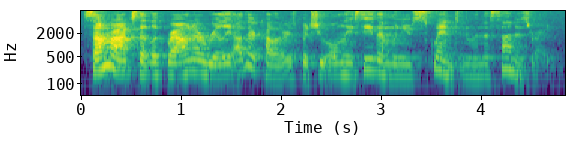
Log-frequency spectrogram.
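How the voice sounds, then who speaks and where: A school principal, a woman, reading a picture book aloud to children in a lively, expressive way. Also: on the low side, fairly quick, roomy sound. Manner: animated, expressive storytelling to children.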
